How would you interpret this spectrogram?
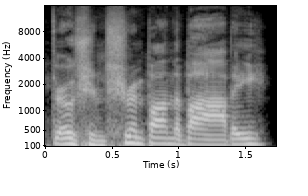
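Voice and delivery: playful Australian catchphrase voice; Australian accent. Shown as a demonstration. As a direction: put on a stock Australian accent. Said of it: "what else they say".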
